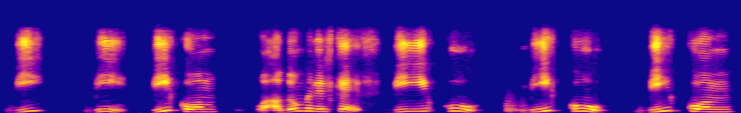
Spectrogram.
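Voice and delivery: بي بي then بيكو slowly, lips rounding on the كاف before closing on ميم; syllable-by-syllable demo. Shown as a demonstration. Teacher breaking the word down for students, slow. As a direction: build بيكم up piece by piece, slow and careful. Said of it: "يعني أنا دلوقتي ببدأ بي".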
